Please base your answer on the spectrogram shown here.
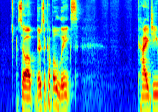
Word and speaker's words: Kaigi: there's a couple links kaiji with a hard G like in girl didn't I say is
